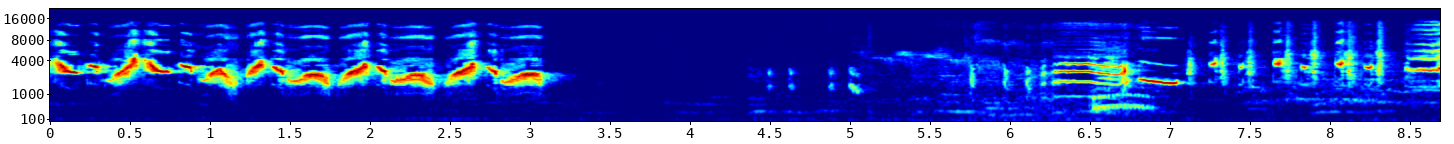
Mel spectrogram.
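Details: Chinese hwamei in fighting-style morning song for voice training: about three seconds of loud, looping whistled phrases repeated rapidly, then a quieter pause followed by softer scattered chirps and a burst of varied notes.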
